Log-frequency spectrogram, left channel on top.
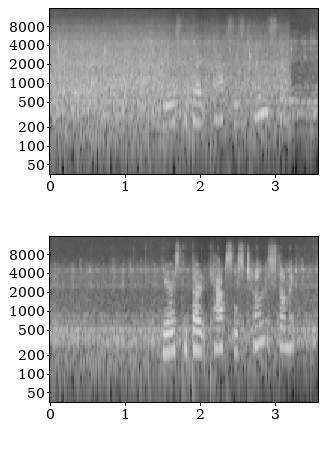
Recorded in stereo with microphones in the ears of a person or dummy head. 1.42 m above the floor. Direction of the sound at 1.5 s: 55° right (ahead or behind).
